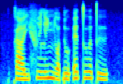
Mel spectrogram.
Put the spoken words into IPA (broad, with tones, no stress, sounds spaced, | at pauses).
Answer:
k aː˨˩ j f i˧ l i˧˥ ɲ ɔ˨˩ ɗ u˨˩˦ ʔ ɛ˧ t̪ u˧ ə̯ t̪ ɨ˨˩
